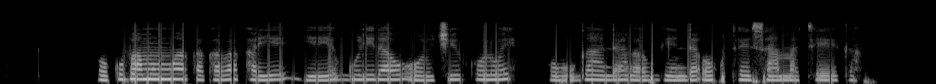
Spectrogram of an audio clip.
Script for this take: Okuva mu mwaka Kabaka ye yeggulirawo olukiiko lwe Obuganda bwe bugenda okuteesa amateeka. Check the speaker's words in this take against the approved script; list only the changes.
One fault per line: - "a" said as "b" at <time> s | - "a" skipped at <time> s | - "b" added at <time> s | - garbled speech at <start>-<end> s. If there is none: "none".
- "bwe" said as "nga" at 6.3 s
